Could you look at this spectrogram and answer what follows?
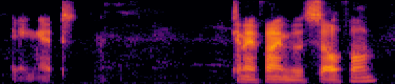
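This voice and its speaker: A man with a low, forceful voice plays a tabletop role-playing game. He talks casually and haltingly, repeating himself as he puts his moves to the game master, in a close, dry sound. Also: lively intonation, dry recording. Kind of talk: casual improvised game play.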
